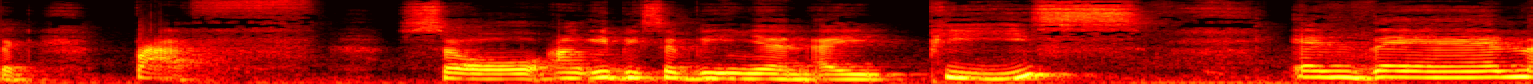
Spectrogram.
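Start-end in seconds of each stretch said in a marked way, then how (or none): 0.0-1.2 path with a soft th ending, nearly breathed out; Spanish z as th. Shown as a demonstration. Teacher showing the Spanish z sound as th. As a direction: say path with th, not s. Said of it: "as like T H".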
